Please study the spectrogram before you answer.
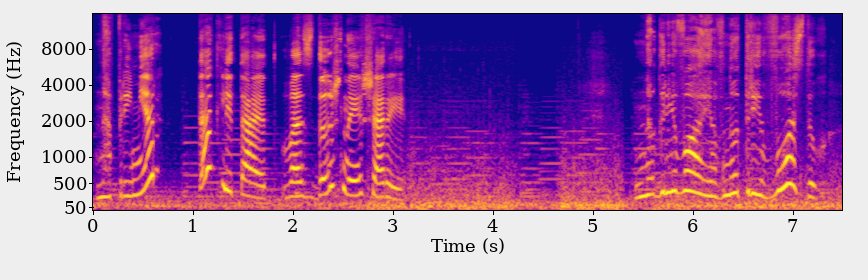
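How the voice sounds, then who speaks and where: A woman's voice: high voice, big pitch swings, slow, long pauses, over music, full character voice. A woman voicing a cheerful, know-it-all talking encyclopedia who explains things in a friendly way for a children's cartoon. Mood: amused, explaining. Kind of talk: children's educational cartoon acting.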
